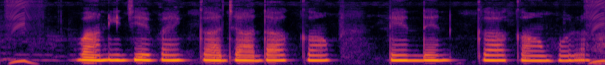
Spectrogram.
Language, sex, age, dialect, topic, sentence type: Bhojpuri, female, 18-24, Western, banking, statement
